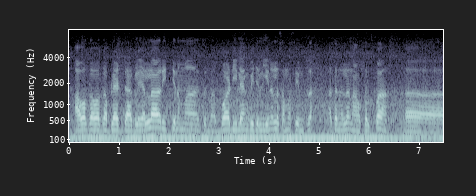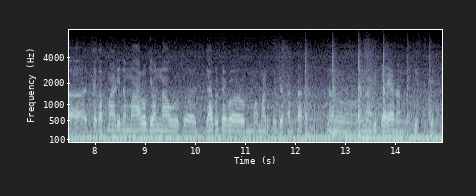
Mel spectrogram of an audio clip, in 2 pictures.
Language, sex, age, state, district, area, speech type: Kannada, male, 30-45, Karnataka, Dakshina Kannada, rural, spontaneous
